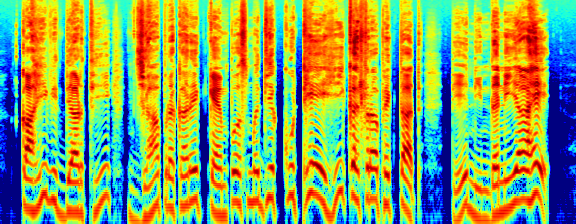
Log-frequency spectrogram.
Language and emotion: Marathi, disgusted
